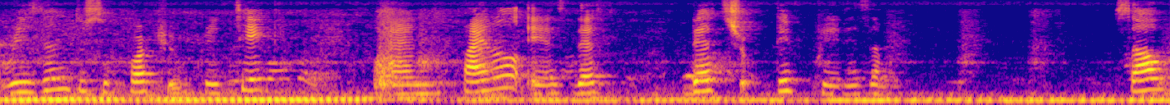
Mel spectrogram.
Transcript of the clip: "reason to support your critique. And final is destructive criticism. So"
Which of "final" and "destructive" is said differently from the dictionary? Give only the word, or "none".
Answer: destructive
